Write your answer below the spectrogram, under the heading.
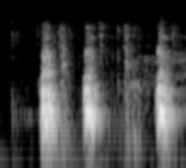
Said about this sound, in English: And the dog's jumping at him. He's licking the boy's hand.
